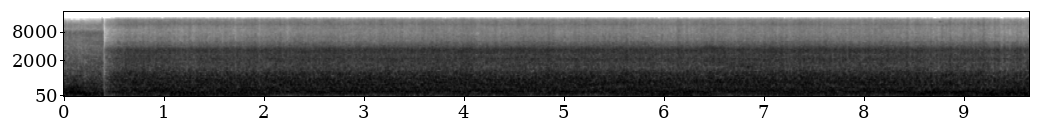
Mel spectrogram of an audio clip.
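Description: A JR E233 series commuter train standing at the platform, with the steady hum of its onboard equipment and air conditioning: an even noise with a low held tone. It breaks off briefly about half a second in, then carries on unchanged.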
